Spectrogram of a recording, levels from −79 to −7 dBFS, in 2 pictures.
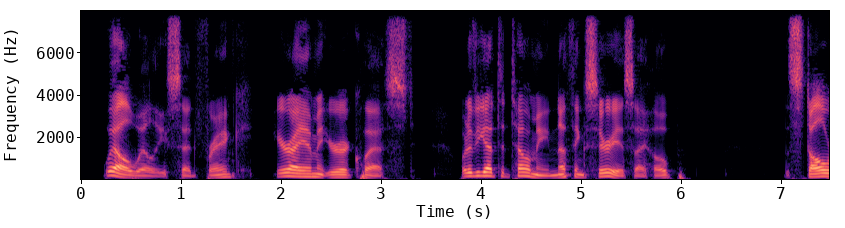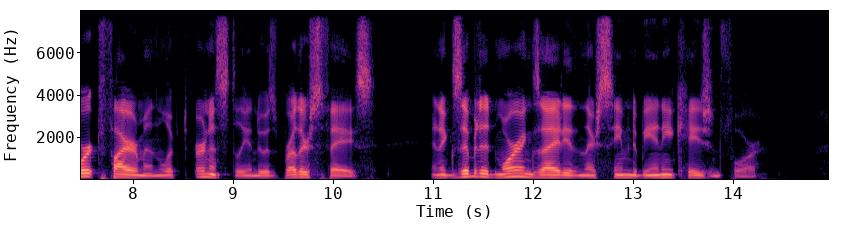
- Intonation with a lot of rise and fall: Yes, wide, 6.0 semitones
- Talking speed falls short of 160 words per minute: No, average, 170 wpm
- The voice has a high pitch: No, low, 110 Hz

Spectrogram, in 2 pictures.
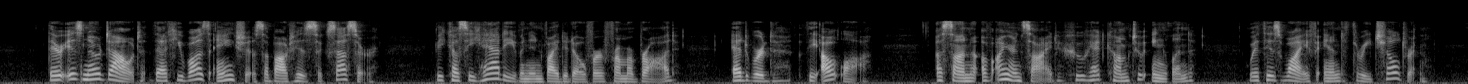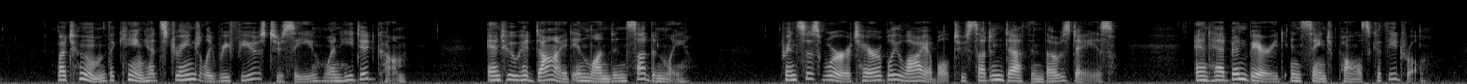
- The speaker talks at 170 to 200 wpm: No, average, 155 wpm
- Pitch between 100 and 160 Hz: No, medium, 175 Hz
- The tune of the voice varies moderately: No, wide, 6.6 semitones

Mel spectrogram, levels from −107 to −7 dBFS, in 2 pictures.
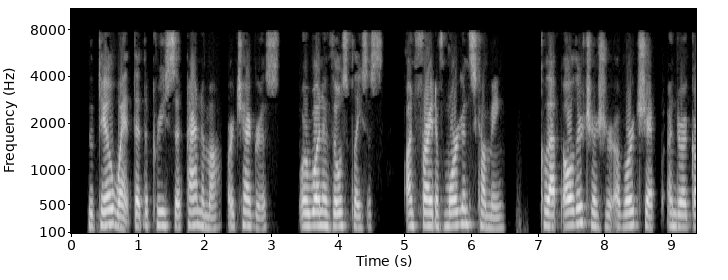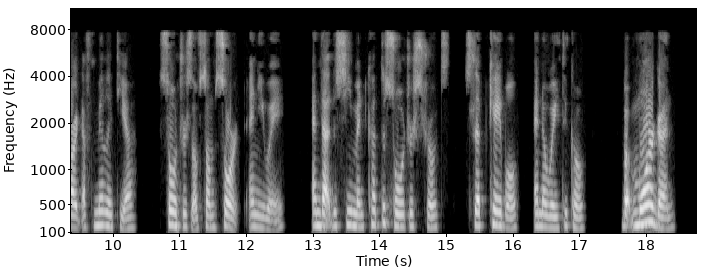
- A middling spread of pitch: No, narrow, 2.3 semitones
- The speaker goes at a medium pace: Yes, average, 165 wpm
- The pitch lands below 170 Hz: No, medium, 185 Hz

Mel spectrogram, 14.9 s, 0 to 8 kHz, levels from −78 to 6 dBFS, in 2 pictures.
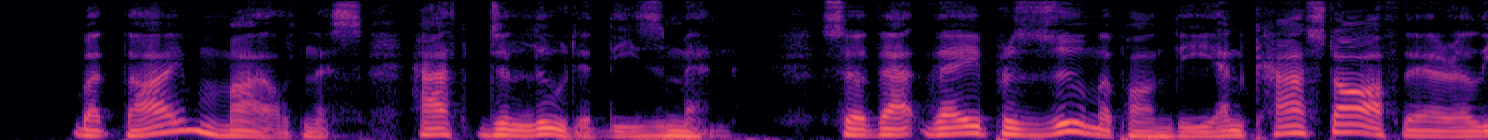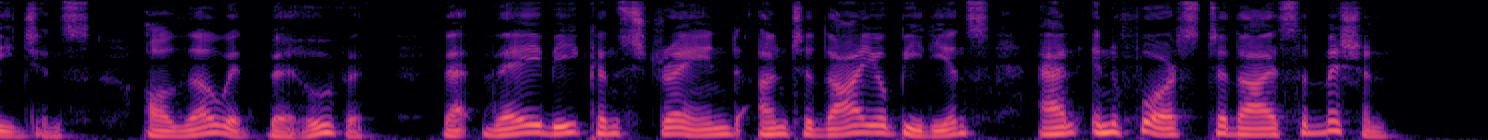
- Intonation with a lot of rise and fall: Yes, wide, 6.6 semitones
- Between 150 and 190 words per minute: No, slow, 135 wpm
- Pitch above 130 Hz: No, low, 125 Hz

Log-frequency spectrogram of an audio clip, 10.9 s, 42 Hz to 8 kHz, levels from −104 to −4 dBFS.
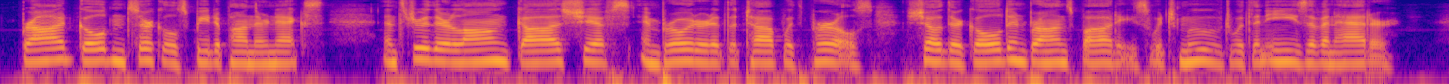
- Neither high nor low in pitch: Yes, medium, 170 Hz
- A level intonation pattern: Yes, narrow, 1.6 semitones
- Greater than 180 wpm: No, average, 175 wpm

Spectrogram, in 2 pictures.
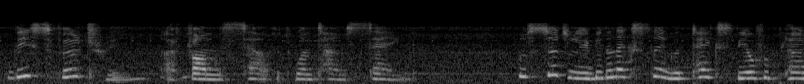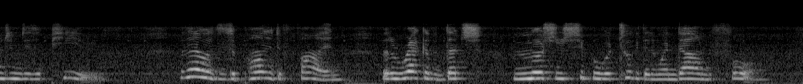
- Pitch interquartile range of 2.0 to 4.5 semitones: Yes, average, 2.9 semitones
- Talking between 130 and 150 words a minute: No, average, 165 wpm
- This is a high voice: Yes, very high, 265 Hz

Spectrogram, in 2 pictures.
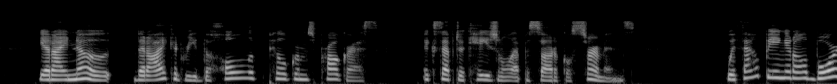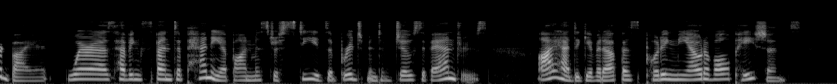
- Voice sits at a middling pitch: No, high, 225 Hz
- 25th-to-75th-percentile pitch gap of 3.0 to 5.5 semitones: Yes, average, 4.2 semitones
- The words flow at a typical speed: Yes, average, 175 wpm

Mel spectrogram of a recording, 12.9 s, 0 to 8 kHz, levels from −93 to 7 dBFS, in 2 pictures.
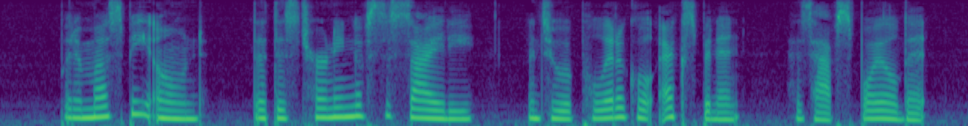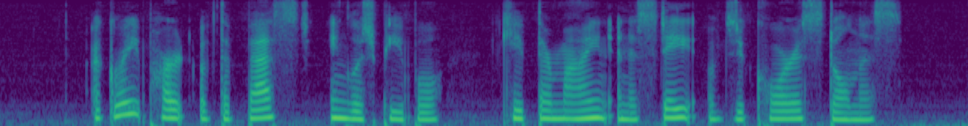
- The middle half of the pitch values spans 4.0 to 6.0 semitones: No, average, 2.8 semitones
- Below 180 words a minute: Yes, average, 165 wpm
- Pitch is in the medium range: No, high, 195 Hz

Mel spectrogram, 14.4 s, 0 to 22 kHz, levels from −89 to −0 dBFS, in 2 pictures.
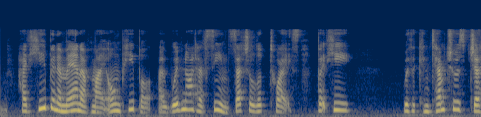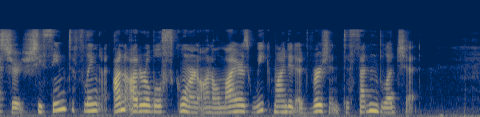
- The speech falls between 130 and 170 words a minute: Yes, average, 160 wpm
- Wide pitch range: No, average, 3.6 semitones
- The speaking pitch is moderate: No, high, 210 Hz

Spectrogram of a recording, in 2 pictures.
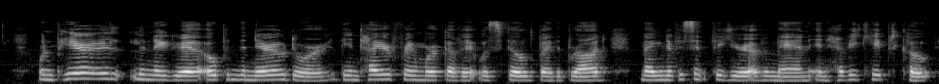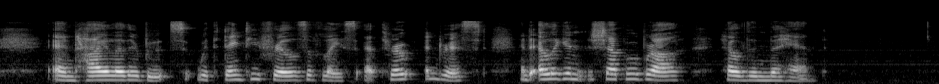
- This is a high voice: Yes, high, 205 Hz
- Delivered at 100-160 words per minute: Yes, average, 150 wpm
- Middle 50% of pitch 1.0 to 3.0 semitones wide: Yes, average, 2.7 semitones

